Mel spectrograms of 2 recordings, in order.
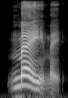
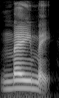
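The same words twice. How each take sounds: First: The second syllable is in the light neutral tone. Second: The second syllable is in the high first tone. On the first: The speaker calls it right. "It should be mei mei" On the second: The speaker calls it wrong. "She made it sound like the first tone"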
